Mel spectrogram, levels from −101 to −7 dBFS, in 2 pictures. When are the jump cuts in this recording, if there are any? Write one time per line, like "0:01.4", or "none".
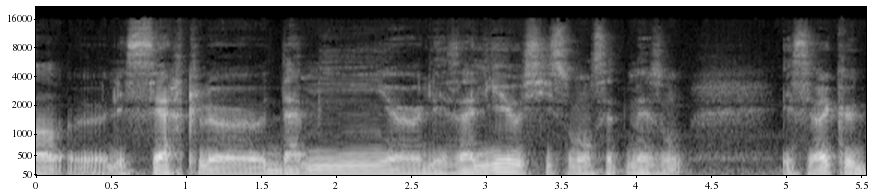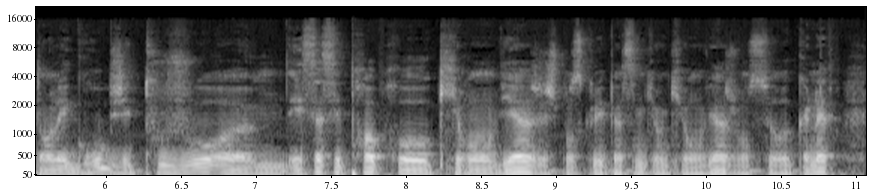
0:05.0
